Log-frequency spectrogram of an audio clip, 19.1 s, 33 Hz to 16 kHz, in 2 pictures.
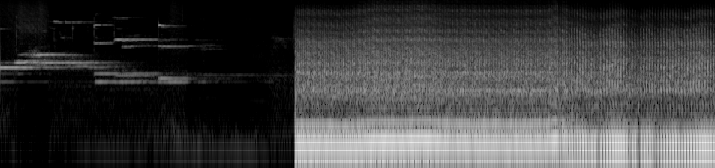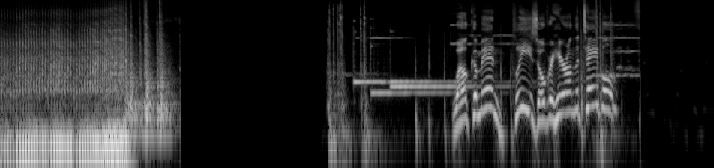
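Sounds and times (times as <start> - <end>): vehicle engine rumbling: 4.0 - 11.3.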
